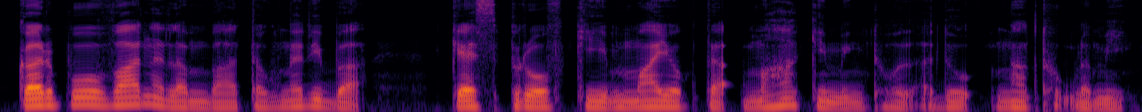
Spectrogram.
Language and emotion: Manipuri, neutral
